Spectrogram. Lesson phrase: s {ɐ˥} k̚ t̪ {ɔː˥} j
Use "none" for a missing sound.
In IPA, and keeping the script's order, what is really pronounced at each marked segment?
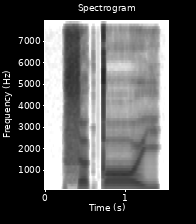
ɐ˥, ɔː˥

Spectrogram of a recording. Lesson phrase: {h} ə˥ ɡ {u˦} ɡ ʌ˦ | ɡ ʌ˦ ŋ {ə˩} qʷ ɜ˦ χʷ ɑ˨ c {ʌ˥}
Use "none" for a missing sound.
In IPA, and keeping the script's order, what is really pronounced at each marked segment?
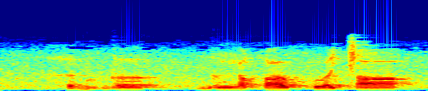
h, u˦, ə˦, ɑ˥

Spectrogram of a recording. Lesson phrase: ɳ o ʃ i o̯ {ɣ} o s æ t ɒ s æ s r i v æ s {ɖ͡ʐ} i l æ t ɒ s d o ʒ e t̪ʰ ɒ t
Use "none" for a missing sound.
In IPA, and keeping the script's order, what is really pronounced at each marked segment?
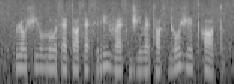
ɣ, d͡ʒ

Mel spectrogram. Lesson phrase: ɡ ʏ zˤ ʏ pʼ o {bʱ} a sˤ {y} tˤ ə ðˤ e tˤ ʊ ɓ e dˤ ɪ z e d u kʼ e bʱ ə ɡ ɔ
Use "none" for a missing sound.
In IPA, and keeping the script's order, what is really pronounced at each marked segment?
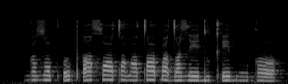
pʼ, y

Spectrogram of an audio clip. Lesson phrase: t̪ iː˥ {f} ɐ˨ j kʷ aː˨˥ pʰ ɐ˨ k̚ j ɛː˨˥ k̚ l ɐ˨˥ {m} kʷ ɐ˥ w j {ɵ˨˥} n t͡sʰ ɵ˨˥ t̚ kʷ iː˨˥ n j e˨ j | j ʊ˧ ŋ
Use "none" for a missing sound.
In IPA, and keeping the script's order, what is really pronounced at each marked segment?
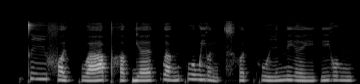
f, ŋ, ɵ˨˩

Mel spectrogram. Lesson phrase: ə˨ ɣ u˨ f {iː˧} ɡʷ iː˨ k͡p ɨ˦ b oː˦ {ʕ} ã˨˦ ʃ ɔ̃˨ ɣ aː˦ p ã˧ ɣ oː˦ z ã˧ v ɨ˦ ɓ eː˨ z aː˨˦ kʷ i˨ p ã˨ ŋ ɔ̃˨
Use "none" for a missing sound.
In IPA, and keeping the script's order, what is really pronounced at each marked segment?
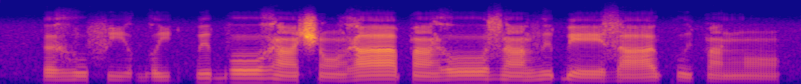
iː˨, ɣ

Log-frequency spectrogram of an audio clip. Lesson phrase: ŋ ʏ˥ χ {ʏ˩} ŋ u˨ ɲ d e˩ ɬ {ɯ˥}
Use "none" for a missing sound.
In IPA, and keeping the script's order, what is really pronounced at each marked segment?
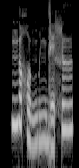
u˩, ɯ˥

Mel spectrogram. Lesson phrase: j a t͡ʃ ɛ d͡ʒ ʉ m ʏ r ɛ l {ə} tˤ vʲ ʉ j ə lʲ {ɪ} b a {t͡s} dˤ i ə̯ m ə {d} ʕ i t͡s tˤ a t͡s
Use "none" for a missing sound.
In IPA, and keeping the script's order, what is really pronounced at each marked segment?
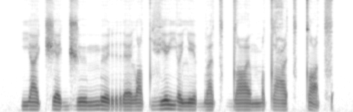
ʉ, ɛ, t͡s, tˤ

